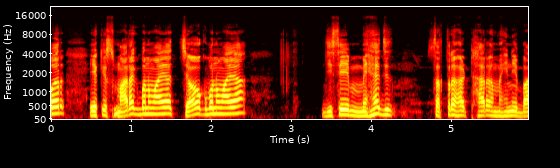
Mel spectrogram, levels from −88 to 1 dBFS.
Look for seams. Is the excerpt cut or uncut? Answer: uncut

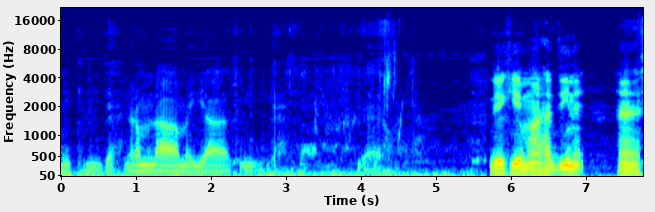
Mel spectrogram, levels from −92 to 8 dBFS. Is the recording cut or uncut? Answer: cut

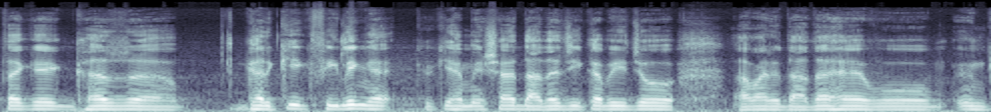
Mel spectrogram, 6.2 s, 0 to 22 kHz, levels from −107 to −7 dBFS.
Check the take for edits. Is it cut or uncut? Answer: uncut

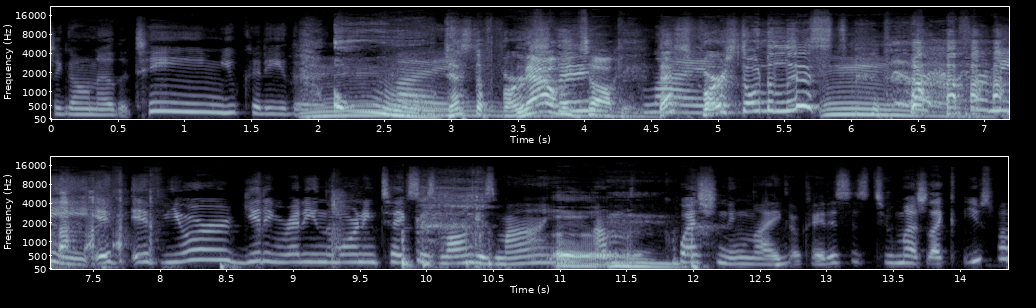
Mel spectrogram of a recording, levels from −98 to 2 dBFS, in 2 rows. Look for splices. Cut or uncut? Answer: uncut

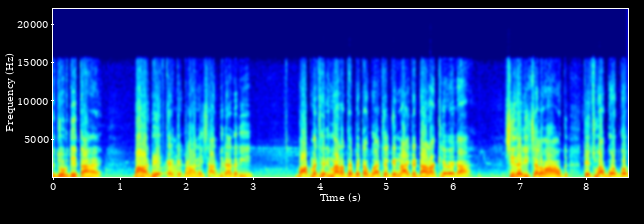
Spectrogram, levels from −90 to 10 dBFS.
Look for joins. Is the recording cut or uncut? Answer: cut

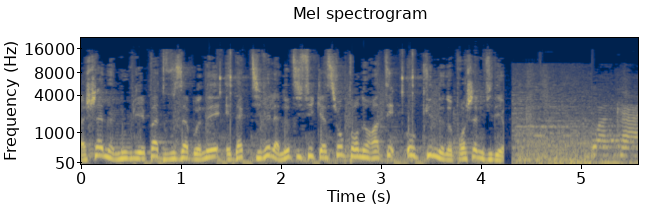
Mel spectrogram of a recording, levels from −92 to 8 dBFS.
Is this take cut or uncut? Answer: cut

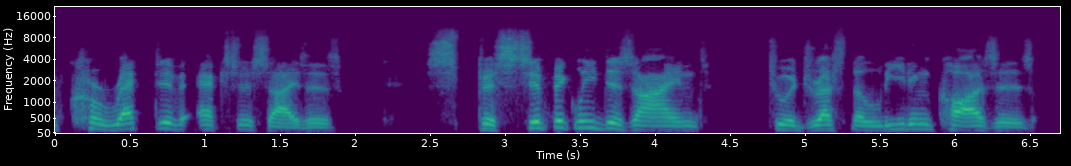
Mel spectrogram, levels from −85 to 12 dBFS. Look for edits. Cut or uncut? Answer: uncut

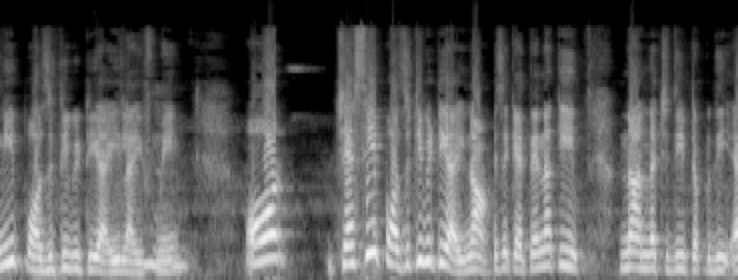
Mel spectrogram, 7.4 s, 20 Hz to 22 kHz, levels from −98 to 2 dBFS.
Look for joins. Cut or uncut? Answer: cut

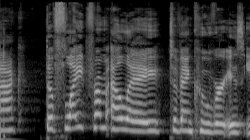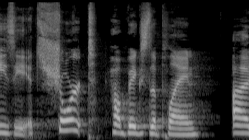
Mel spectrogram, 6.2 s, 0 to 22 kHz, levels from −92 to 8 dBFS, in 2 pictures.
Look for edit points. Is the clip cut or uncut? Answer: cut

